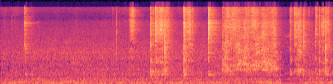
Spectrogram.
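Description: A spoon scrapes and clinks around a pot of tamarind curry in several uneven strokes over a low sizzling background, close and moderately loud.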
